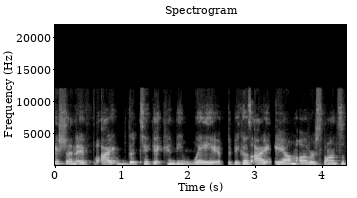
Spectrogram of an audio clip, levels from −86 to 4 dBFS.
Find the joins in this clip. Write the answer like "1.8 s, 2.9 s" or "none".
none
